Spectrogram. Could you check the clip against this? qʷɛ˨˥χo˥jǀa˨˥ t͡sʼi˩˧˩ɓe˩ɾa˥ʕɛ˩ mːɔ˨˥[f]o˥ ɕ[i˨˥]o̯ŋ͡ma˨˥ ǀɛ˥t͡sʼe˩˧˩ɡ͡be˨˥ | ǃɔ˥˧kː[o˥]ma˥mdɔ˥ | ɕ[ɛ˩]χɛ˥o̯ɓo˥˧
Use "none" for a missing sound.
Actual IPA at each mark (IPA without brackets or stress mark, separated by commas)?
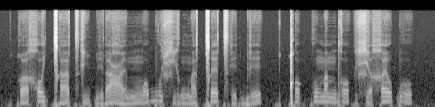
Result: b, i˩˧˩, o˥, ɛ˩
